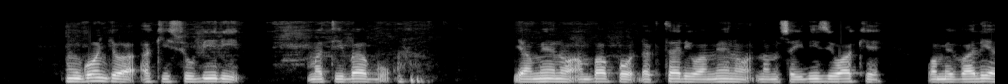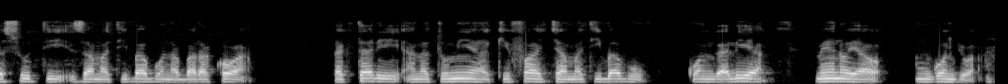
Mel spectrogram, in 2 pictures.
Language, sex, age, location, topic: Swahili, male, 36-49, Wajir, health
